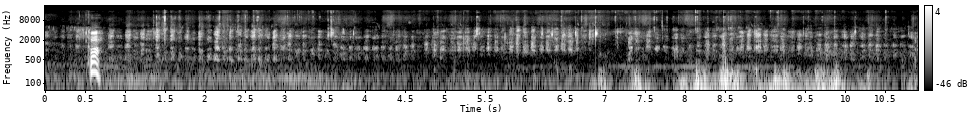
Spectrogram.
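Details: American Bully named Tugboat out on a walk, panting in quick, breathy bursts that grow louder and denser in the final few seconds, over a steady low rumble of background noise.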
